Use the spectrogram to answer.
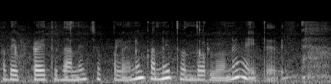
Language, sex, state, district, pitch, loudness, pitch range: Telugu, female, Telangana, Nalgonda, 235 Hz, -15 LUFS, 220-280 Hz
